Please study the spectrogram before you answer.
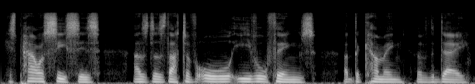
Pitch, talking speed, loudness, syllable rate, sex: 115 Hz, 200 wpm, -19 LUFS, 5.0 syllables/s, male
